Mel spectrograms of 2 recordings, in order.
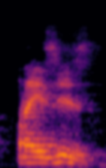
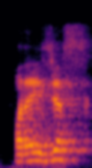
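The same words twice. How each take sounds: First: ప్రైజెస్ as "prize-iz"; "-iz" ending. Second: ప్రైజెస్ as "prize-ess"; wrong plural ending. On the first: Teacher correcting learners' plural, ప్రైజెస్ as "prize-iz". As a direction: end ప్రైజెస్ on short i and z. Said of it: "ఇజ్". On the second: Teacher showing learners the mistake, ప్రైజెస్ as "prize-ess". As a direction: end ప్రైజెస్ on open e and hissed s. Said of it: "కాదు". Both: Shown as a demonstration.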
